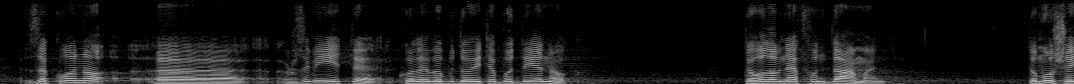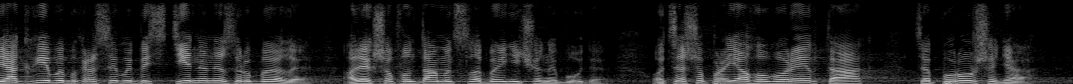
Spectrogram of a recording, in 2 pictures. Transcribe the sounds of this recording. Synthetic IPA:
zɐkɔnɔ | rɔzʊmʲijɪt̪ɛkɔlˠɪʋɪbʊd̪ujet̪ɛbʊd̪ɪnɔk | t̪ɔɦɔlˠɔwnɛfʊnd̪ɑment̪ | ɔmuʃt͡ʃɔjɐkiʋɪbɪkɾɐsɪʋɔbʲisʲtʲinːɛnɛzrɔbɪlˠɪ̰ | ɐ̰lˠɛjɐkʃt͡ʃɔfʊnd̪ɑment̪slˠɐbɪjnʲit͡ʃɔnebṵd̪ɛ̰ | ɔ̰t̪sɛʃt͡ʃɔpɾɔjaɦɔʋɔɾɪwt̪ɑk | t̪sɛpɔɾuʃenʲːɐ

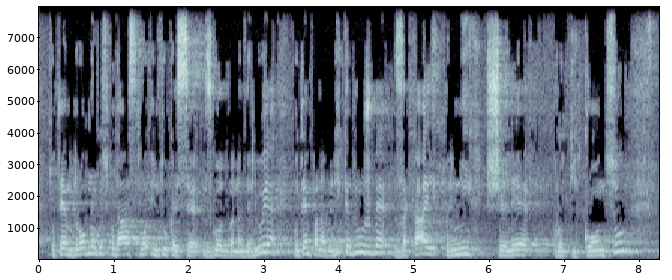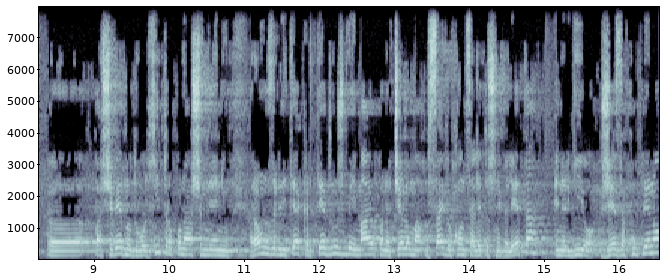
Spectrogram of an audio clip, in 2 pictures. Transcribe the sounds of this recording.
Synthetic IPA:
pɔt̪emd̪ɾoːbnɔɡɔspɔd̪aːɾst̪ʋɔʔint̪uːkajsɛzɡoːd̪banad̪aljuːjɛpɔt̪empanaʋɛlikɛd̪ɾuʒbɛzakajpɾinix | ʃɛle | pɾot̪ikɔnt̪su | paʃɛʋeːd̪nɔd̪ɔʋɔlxit̪ɾɔpɔnaːʃɛmːnɛnjuɾaːwnɔzaɾad̪it̪eːɡakɛɾt̪eːd̪ɾuːʒbɛimaːjɔpanat͡ʃɛːlɔmaʔusajd̪ɔkɔnsaleːt̪ɔʃnɛɡaleːt̪a | ɛnɛɾɡiːjɔʒezakupljɛnɔ

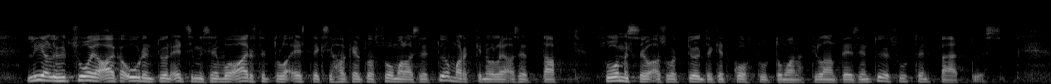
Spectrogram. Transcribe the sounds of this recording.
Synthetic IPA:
liːjɑlːyɦyt̪suo̞jɑɑjkɑuːdent̪yøne̞t̪simiseːʋʋo̞jɑjdost̪it̪t̪ːulːɑ̰ʔe̞st̪eːksiɦɑke̞wt̪uɑsuomɑlɑisilːet̪ːyømɑrkːino̞jlːejɑ̰ɑ̰se̞t̪ːɑː | suomesːɑjoʔɑ̰suʋɑt̪tːyønt̪e̞kiæt̪ko̞ht̪uːt̪ːomɑːnt̪ilɑnt̪eːseːnt̪yøsuht̪eːnpæːt̪ːyesːæ̥

